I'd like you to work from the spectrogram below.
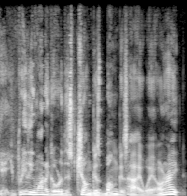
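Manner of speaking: New York Italian stranger pitching the secret highway to tourists; New York Italian accent. Retold or imitated. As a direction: sell it like a New York Italian con man. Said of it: "He's like".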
